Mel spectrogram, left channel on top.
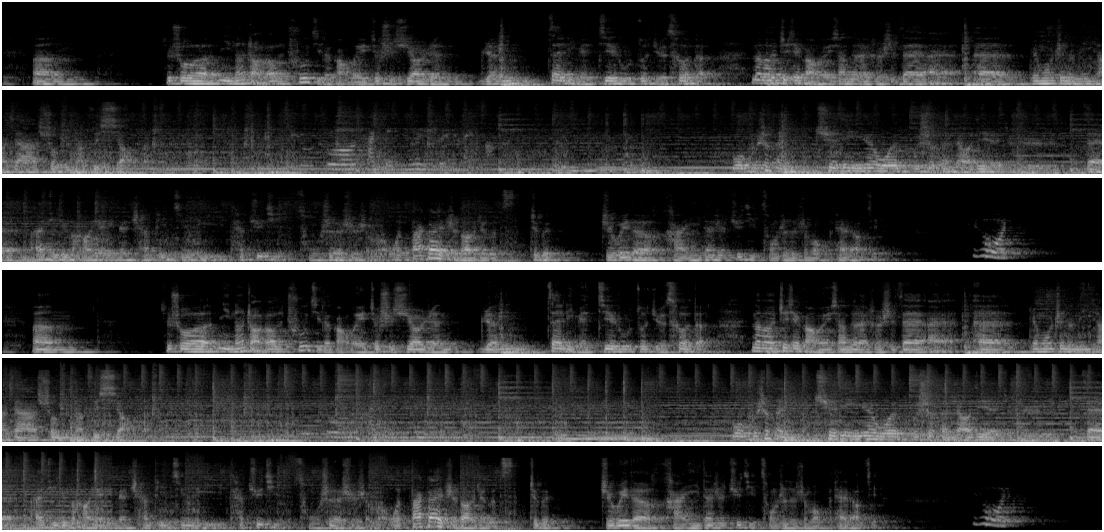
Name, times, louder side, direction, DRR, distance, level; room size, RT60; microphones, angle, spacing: voice 1, 0.3-0.8 1.6-12.5 16.5-17.5 18.3-27.5 28.0-30.8, equal, 70° right, 5 dB, 2.0 m, -29 dB
sound 1, 4.9-19.2, equal, 5° left, 2.5 m, -39 dB
sound 2, 10.3-27.2, right 1 dB, 85° right, 2.5 m, -42 dB
sound 3, 11.7-23.1, right 2 dB, 55° right, 0.8 m, -34 dB
voice 2, 13.9-16.0 31.7-32.1, left 3 dB, 40° left, -1 dB, 1.7 m, -37 dB
13.5 x 11.0 x 6.6 m, 0.82 s
head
